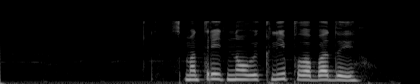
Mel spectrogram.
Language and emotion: Russian, neutral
